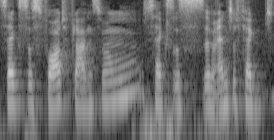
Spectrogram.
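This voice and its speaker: Noticeable background noise accompanies a woman speaking at medium pitch with fairly even intonation. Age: 20s. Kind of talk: interview.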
